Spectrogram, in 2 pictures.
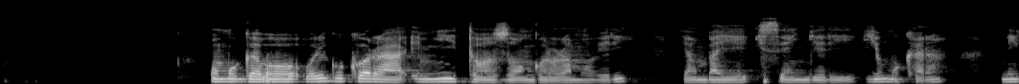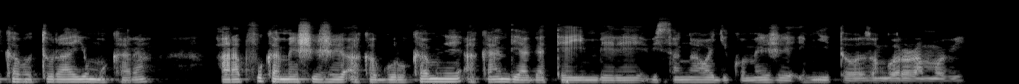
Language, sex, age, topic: Kinyarwanda, male, 25-35, health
